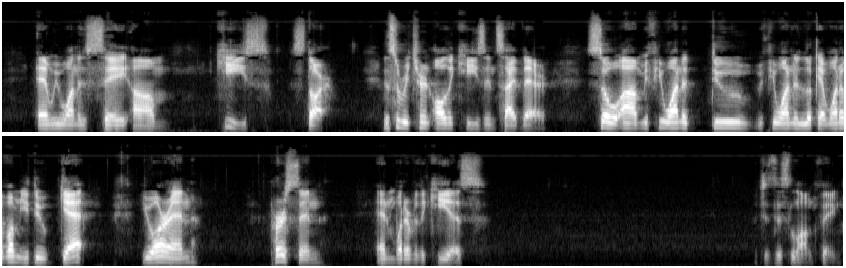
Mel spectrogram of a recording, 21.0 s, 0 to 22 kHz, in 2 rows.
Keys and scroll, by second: 1.0-2.1 typing, 2.3 Return, 9.2-13.3 typing.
